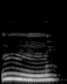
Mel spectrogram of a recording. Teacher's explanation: in the same position as the other sounds of O Street you bring your lips together so the sound is pushed out through your nose this is called a nasal sound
